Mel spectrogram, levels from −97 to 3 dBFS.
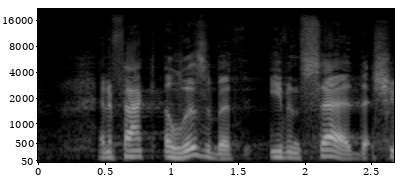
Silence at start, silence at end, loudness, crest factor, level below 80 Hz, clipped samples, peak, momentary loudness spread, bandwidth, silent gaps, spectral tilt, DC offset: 0.35 s; 0 s; -41 LUFS; 18 dB; under -90 dBFS; under 0.1%; -22 dBFS; 11 LU; 19 kHz; none; -5 dB/octave; under 0.1%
